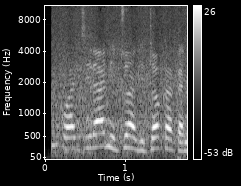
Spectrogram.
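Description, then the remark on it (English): A steady, full rush of the very high, fast-flowing Ngong River fills the background while a woman speaks over it through a translator, at the spot where her house stood before the river washed it away; the torrent is constant throughout. “So here she is speaking through a translator, and you can hear the very high Ngong River rushing behind her where her house used to be.”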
